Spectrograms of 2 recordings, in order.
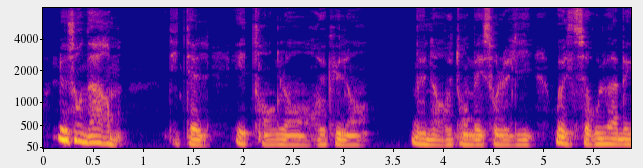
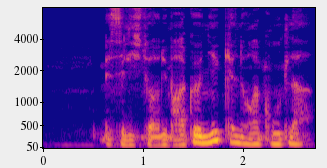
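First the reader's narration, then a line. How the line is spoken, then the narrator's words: Murmured. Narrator (French): murmura-t-il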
